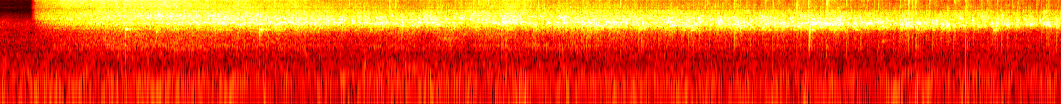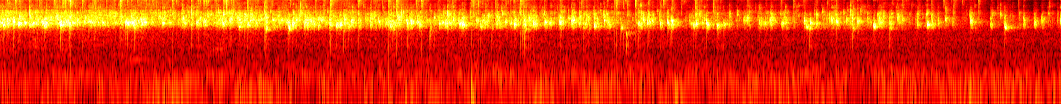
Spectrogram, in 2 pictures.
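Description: Loud, steady sizzling of spices tempering in hot ghee for kulith (horse gram) pithla, a bright hiss that carries through the whole stretch and only slightly thins toward the end.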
